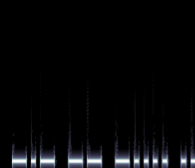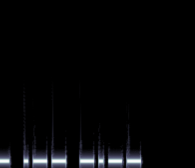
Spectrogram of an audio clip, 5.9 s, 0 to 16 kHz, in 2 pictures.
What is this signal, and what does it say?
Morse code, heard as a keyed tone, about 17 wpm, 700 Hz. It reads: KM6AWY
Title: USA Call Signs - 6 Characters - 6x Character Spacing - 17wpm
